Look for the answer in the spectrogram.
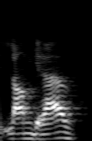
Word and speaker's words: Landgraves: Oui, oui, c'est un mot français, mais j'ai abandonné avec le temps parce que tout le monde le, prononce en anglais, mais en fait, ça, dit langue grave.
